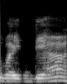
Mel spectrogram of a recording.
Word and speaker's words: वैद्याः: Work हाँ, तो किंतु वैद्याः, आ का वैद्याः उच्चारण वैद्याः कार्यं कर्तुं शक्नुवन्ति टू डॉक्टर्स वैद्याः बहुवचन इसमें क्या है ना, इसको खींचना है, इसके बाद नहीं खींचना है।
